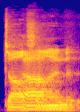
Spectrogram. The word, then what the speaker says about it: Dasein: Heidegger's Dasein, or I don't know how to pronounce it. Well, yeah, Dasein, it's just being there, isn't it?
